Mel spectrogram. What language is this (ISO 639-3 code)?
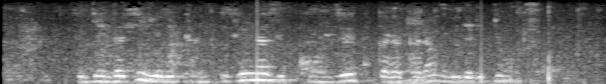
kin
